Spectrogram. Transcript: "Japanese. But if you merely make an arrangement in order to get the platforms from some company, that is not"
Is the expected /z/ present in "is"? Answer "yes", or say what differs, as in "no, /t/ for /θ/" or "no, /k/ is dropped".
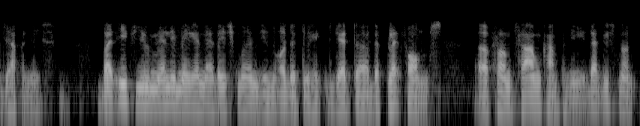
no, /s/ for /z/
